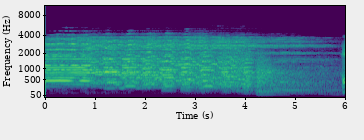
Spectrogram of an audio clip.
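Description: Dramatic orchestral music sting led by brass: a loud held chord that breaks into notes stepping lower and then fades away.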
